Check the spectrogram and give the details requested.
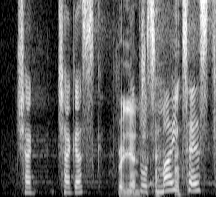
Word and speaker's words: Teagasc: Food Development Authority in Ireland, which is called Teagasc. Brilliant. It was my test for pronouncing a Gaelic word.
